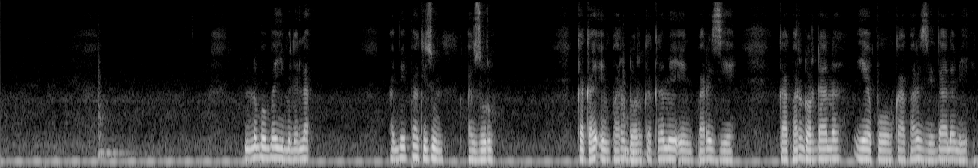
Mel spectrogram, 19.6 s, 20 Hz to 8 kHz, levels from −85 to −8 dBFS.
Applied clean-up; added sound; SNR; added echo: none; Snare drum; 19 dB; none.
